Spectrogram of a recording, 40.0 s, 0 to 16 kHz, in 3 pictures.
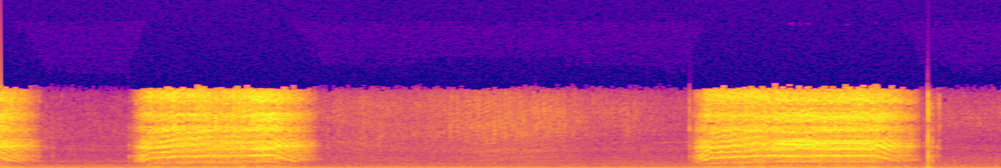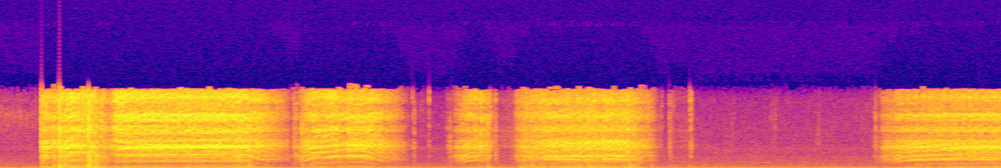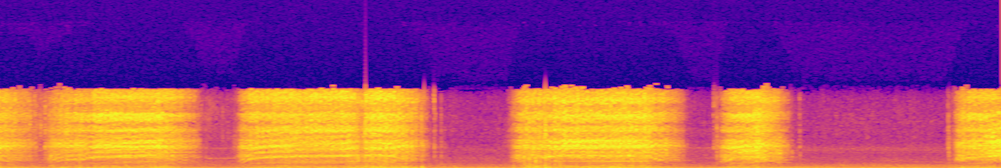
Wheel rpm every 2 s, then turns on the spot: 20, 120, 10, 0, 30, 140, 10, 160, 100, 50, 90, 10, 20, 70, 80, 130, 40, 100, 30, 20.
18-20 22-24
